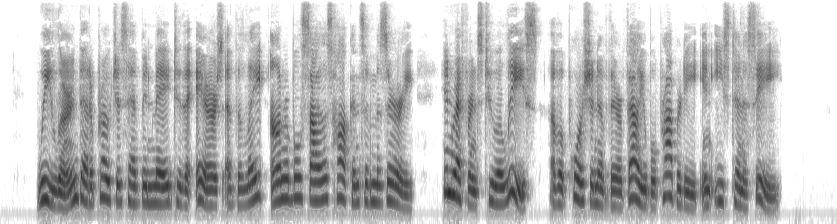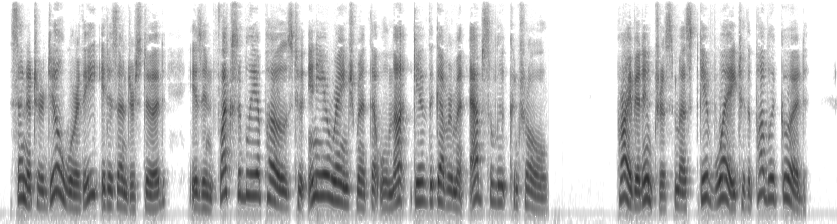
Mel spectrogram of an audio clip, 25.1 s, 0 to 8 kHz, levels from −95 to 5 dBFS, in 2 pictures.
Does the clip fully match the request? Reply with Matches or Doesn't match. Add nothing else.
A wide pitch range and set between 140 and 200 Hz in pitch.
Matches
